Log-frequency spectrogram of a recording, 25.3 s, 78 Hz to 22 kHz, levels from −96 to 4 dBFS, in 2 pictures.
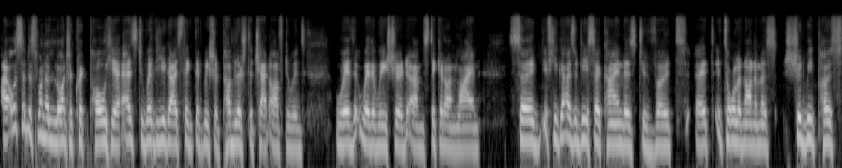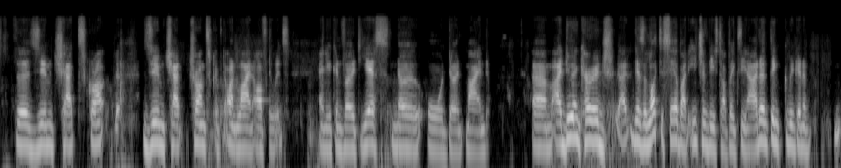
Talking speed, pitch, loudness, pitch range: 215 wpm, 175 Hz, -29 LUFS, 160-190 Hz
